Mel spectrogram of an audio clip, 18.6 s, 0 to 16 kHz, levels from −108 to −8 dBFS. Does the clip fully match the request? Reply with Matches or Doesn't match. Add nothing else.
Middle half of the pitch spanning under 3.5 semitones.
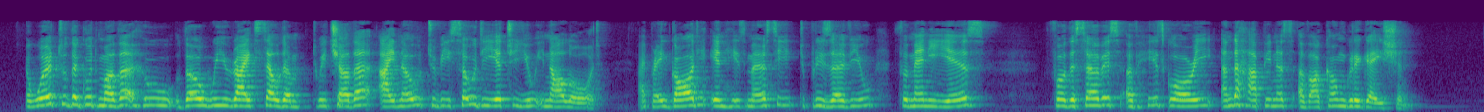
Matches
